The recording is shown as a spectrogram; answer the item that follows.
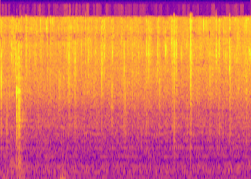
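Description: Garlic and chicken browning in a pan for an Italian garlic chicken dish, giving a soft, steady sizzle with a few brief crackles, fairly quiet and with no voices.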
